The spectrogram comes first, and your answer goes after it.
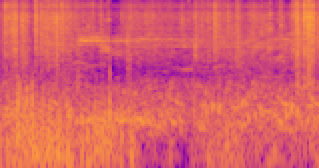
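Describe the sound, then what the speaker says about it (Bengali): Pigeons coo on a rooftop as they drink medicated water, a steady soft cooing chorus close by with continuous background noise and a faint voice. "এই কবুতরগুলো দেখেন সব সুন্দর সুস্থভাবে সময় নিয়ে পানি খাচ্ছে"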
